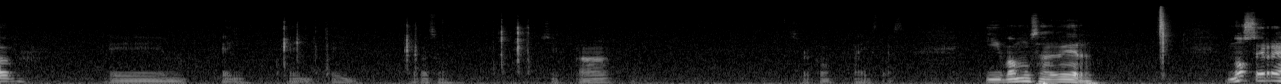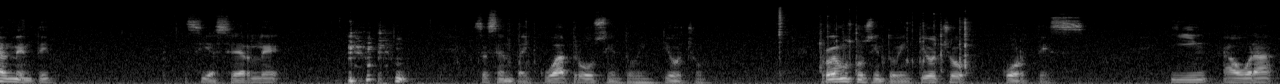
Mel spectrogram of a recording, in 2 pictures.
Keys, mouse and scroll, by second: 0.0-0.4 scroll up 2, 0.5 scroll down 2, 1.4-1.8 scroll up 2, 2.7 ctrl+z, 3.7 x, 4.0 click, 4.9 shift+a, 7.5 click, 15.8 click, 17.6 KP_6, 17.7 KP_4, 20.7 BackSpace, 21.6 KP_1, 21.6 KP_2, 21.8 KP_8, 22.1 KP_Enter, 23.6-24.1 scroll up 2, 24.4 scroll up 2.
